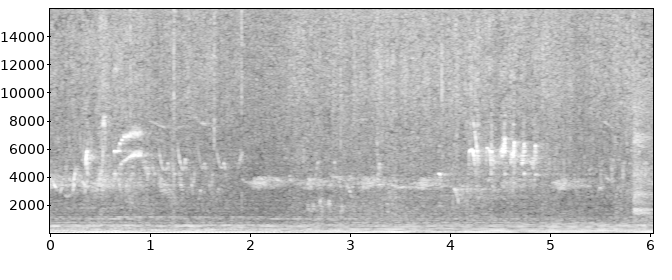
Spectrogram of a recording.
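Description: Birds calling in the Amazon rainforest: scattered chirps and short whistled phrases sit high above a dense, steady low rumble, fairly distant and continuous throughout, with no talking.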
